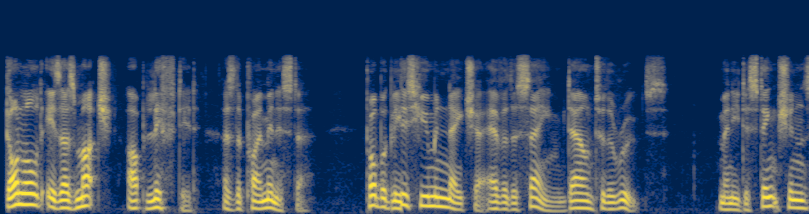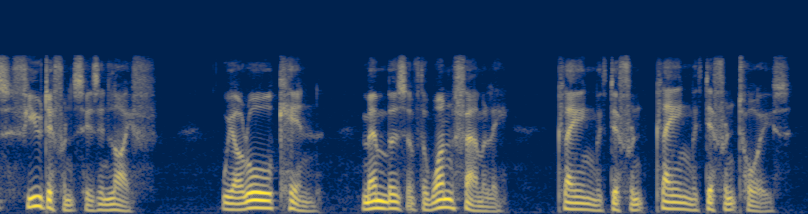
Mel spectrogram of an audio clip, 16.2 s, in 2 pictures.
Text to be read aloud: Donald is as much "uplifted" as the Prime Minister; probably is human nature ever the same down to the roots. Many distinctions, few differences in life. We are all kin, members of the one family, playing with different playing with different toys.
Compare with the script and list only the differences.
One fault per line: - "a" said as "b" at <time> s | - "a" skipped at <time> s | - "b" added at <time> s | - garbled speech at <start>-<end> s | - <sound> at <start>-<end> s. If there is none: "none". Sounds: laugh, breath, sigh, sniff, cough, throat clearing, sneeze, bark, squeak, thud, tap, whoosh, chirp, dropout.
none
